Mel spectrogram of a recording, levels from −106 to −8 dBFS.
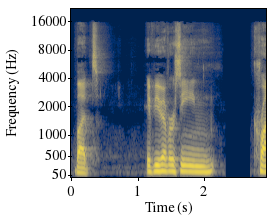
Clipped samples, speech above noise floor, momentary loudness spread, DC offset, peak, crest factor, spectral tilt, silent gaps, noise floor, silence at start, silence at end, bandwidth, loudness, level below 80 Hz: under 0.1%; 48 dB; 12 LU; under 0.1%; -4 dBFS; 16 dB; -5.5 dB/octave; 2.31-2.68 s; -65 dBFS; 0.05 s; 0 s; 16 kHz; -19 LUFS; -66 dBFS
